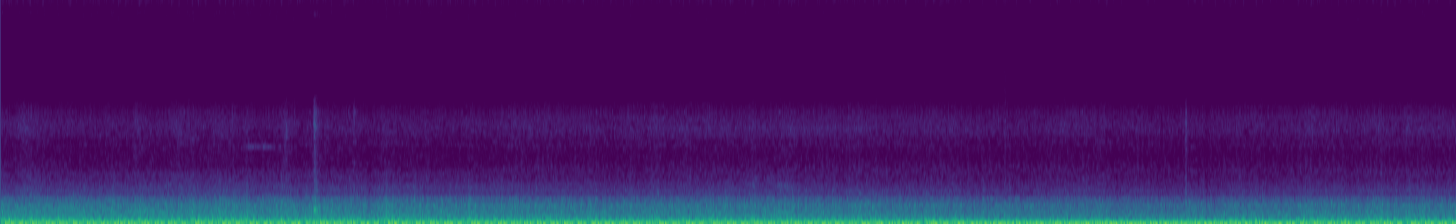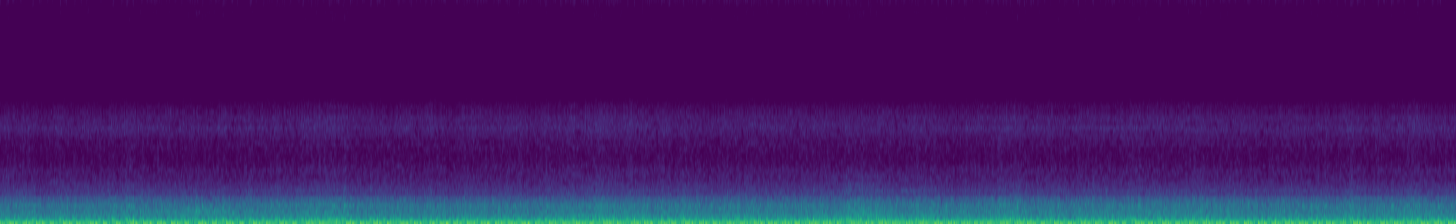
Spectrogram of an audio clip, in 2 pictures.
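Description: Chopper motorcycle's engine running steadily at an even level, with a continuous rapid pulsing exhaust note.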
